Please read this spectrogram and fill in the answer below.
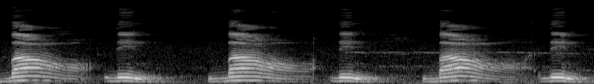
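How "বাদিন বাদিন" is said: বাদিন drawn out slowly, pressing on the ain sound; pressed ain. Shown as a demonstration. A teacher slowly modelling the pressed ain in বাদিন. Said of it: "আইনকে ধরবে তখনও চাপ দেব".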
